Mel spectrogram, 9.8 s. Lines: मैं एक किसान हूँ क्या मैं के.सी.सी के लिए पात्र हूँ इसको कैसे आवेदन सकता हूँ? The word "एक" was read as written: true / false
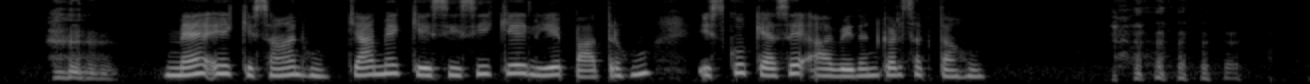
true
